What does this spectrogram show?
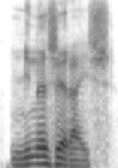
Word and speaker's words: Minas Gerais: Oh, it's Minas Gerais. Minas Gerais. And I suppose people from Guarulhos would say Minas Gerais. So it's almost like a J. So it's like Minas Gerais.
